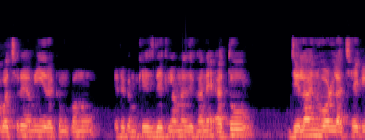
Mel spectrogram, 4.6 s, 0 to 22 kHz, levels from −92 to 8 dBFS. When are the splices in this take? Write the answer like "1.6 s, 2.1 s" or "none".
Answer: none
